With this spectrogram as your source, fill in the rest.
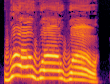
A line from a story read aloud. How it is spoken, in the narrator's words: Connor yelled from the back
